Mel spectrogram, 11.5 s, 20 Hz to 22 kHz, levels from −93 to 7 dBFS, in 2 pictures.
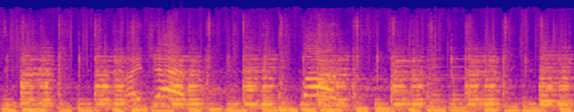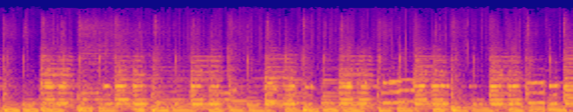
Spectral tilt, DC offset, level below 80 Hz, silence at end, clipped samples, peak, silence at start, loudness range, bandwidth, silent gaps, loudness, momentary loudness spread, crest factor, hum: -7 dB/octave; under 0.1%; -22 dBFS; 0 s; under 0.1%; 0 dBFS; 0 s; 2 LU; 15.5 kHz; none; -13 LUFS; 6 LU; 12 dB; none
